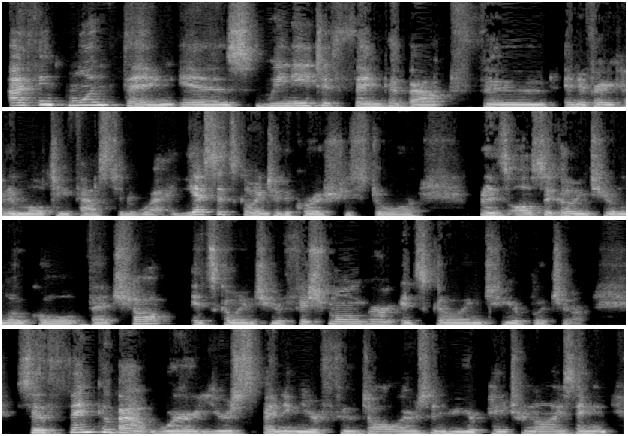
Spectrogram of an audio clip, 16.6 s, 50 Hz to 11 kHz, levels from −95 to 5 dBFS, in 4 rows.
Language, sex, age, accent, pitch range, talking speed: English, female, 50-69, American, 165-205 Hz, 205 wpm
